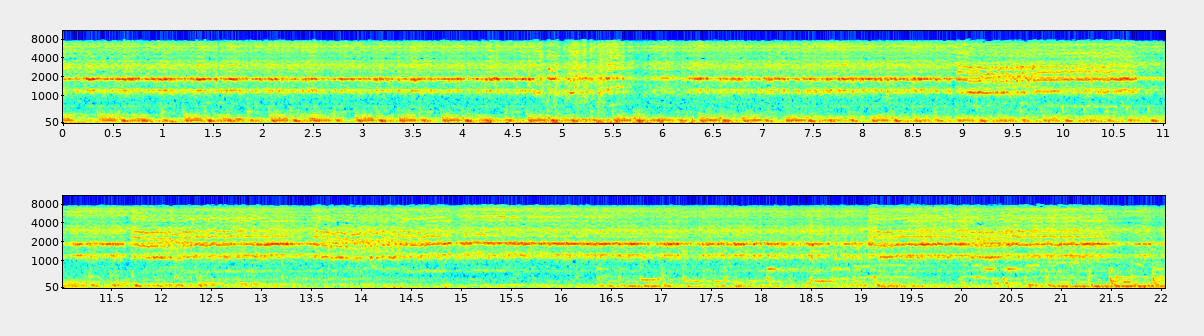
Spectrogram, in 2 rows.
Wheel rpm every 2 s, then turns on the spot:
160, 160, 160, 170, 160, 160, 160, 160, 160, 160, 160.
none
